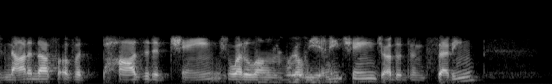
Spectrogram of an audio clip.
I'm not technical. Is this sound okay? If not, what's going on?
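No. From about 2.58 to 3.46 s, right after "a positive change let" and until "other than", the speech turns hoarse, scratchy and gargly, though its pitch and loudness stay roughly the same. These are AMR bit errors. On a weak mobile link, a large share of the less-protected parts of each compressed chunk arrived corrupted. The phone's speech rebuilder then placed its sound pulses wrongly and got fine details of pitch and tone wrong, all through the AMR narrowband mobile codec, whose phone-line band is heard throughout.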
